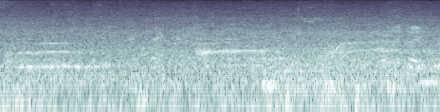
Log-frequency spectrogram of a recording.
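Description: Steady low rumble on an open ship deck as the ship pulls away from the pier, with faint voices of people talking in the background.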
